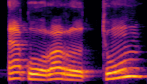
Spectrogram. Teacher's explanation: Ra qalın, sükunlu rada qalın oxunacaq. Əqurartum. Mim hərfin dediyimiz kimi yenə ağız yumulur.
